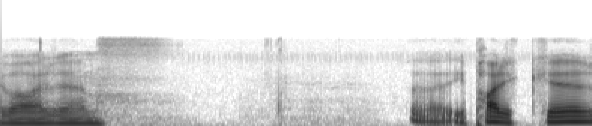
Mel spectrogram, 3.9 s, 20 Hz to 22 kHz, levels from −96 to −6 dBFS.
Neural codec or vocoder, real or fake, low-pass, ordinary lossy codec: none; real; 7.2 kHz; none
